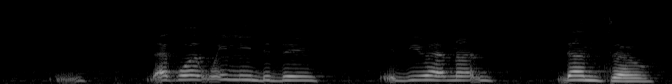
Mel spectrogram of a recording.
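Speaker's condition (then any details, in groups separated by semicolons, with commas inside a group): Cerebral palsy; from birth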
